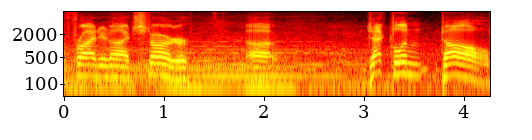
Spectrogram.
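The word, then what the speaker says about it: Dahl: Uh Declan Dah spells his last name D A H L pronounced Dah.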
